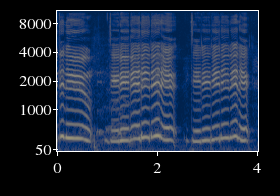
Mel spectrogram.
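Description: A woman singing a song's melody using only the syllable "do", so that the tune can be guessed: three short phrases of held, gliding notes with brief pauses between them.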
